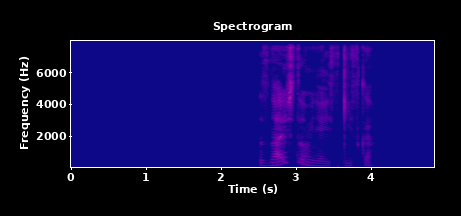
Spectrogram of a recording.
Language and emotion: Russian, positive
